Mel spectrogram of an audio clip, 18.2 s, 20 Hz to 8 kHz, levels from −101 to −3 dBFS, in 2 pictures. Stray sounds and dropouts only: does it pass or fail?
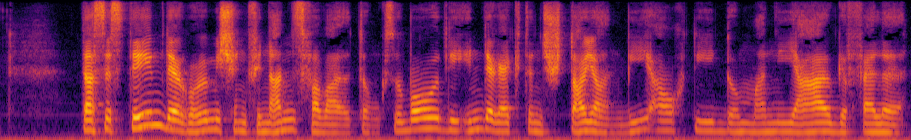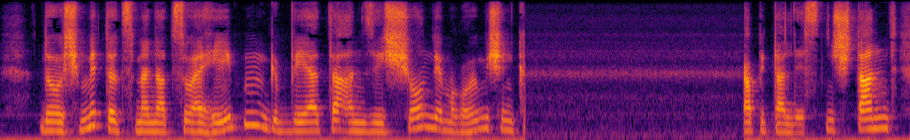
pass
